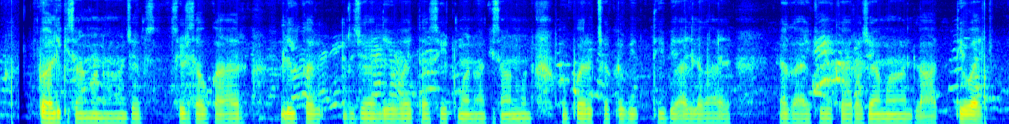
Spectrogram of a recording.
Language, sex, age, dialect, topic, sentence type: Chhattisgarhi, male, 18-24, Western/Budati/Khatahi, banking, statement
